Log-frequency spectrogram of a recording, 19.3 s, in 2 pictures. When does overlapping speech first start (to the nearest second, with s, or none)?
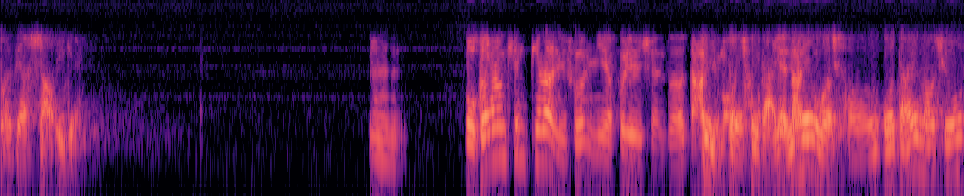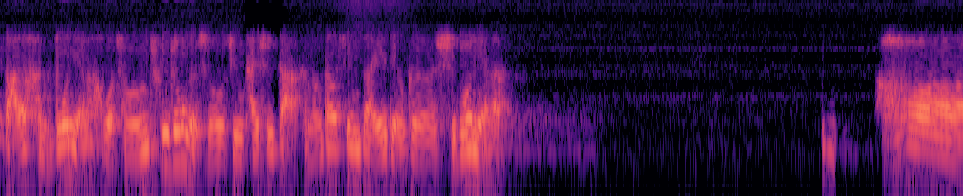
7 s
